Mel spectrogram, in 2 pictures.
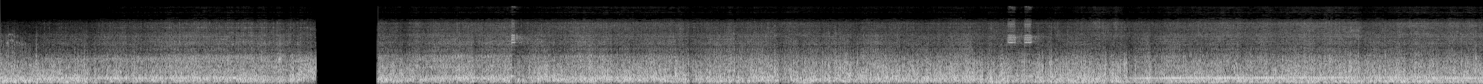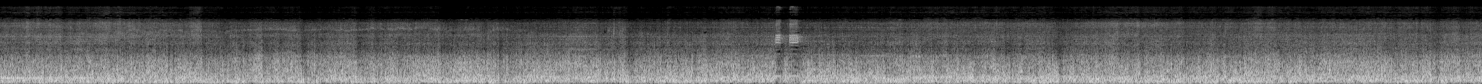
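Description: Motorcycle riding along a road: steady wind rush on the microphone over the running engine, with a few brief horn toots. A short cut to silence falls about three seconds in.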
